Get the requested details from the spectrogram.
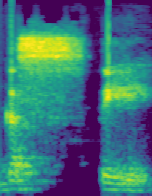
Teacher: कस्ते में आपको दांत के पीछे लाना है जीभ को, दंत स, कस्ते।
